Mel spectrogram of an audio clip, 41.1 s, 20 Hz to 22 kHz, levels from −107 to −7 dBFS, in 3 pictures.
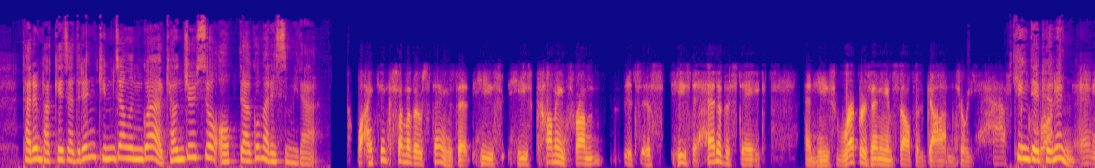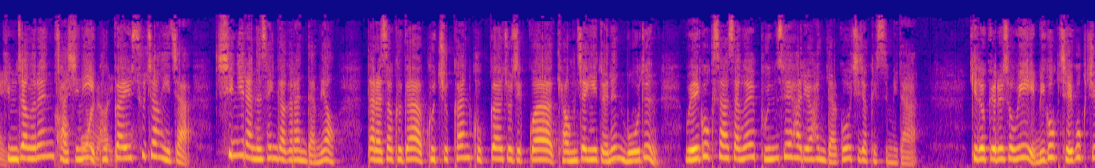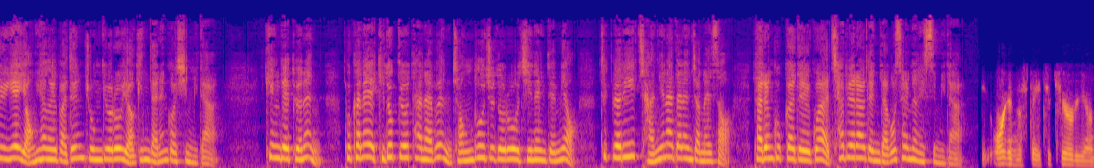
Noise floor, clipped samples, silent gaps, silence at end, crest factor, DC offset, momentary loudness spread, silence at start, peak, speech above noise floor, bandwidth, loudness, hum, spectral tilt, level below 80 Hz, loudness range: -61 dBFS; under 0.1%; 4.15-4.31 s; 0 s; 20 dB; under 0.1%; 12 LU; 0.3 s; -8 dBFS; 34 dB; 15 kHz; -28 LUFS; none; -5 dB/octave; -62 dBFS; 4 LU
